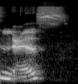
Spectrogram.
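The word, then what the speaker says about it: نعس: So the verb is nes. Number 3 is sounds like a vowel.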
